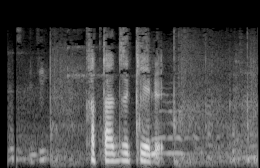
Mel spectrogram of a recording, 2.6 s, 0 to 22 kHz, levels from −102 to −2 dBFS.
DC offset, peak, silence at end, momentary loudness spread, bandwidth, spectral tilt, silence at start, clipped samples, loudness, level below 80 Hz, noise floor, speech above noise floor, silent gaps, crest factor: under 0.1%; -4 dBFS; 0 s; 22 LU; 11.5 kHz; -5 dB/octave; 0.1 s; under 0.1%; -22 LUFS; -68 dBFS; -43 dBFS; 20 dB; none; 22 dB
